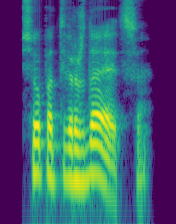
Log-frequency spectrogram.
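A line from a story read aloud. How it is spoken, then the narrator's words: Gloomy report. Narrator (Russian): мрачно сообщил Дронго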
